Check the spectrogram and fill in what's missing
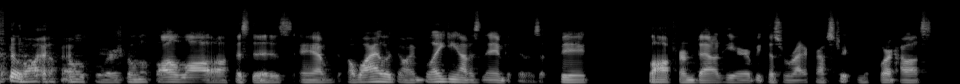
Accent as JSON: {"language": "English", "town": "Omaha", "region": "Nebraska", "country": "United States", "tie": "born or raised there", "said": "so I grew up here in Omaha, went to high school right up the street at Omaha Central."}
